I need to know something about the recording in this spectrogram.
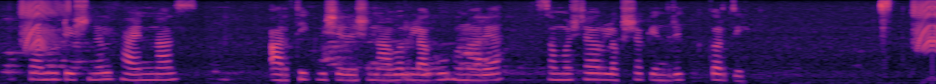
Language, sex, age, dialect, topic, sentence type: Marathi, male, 31-35, Varhadi, banking, statement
